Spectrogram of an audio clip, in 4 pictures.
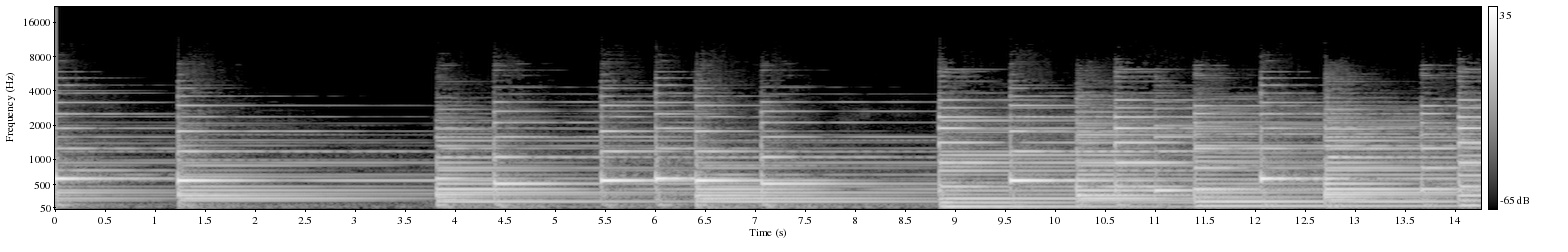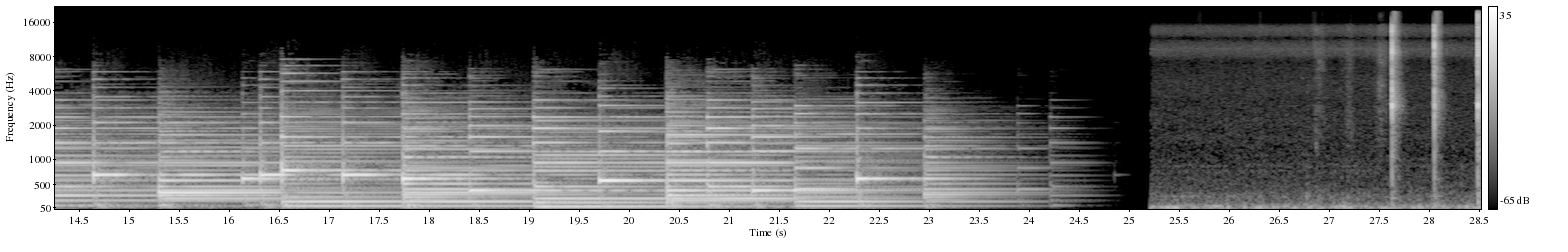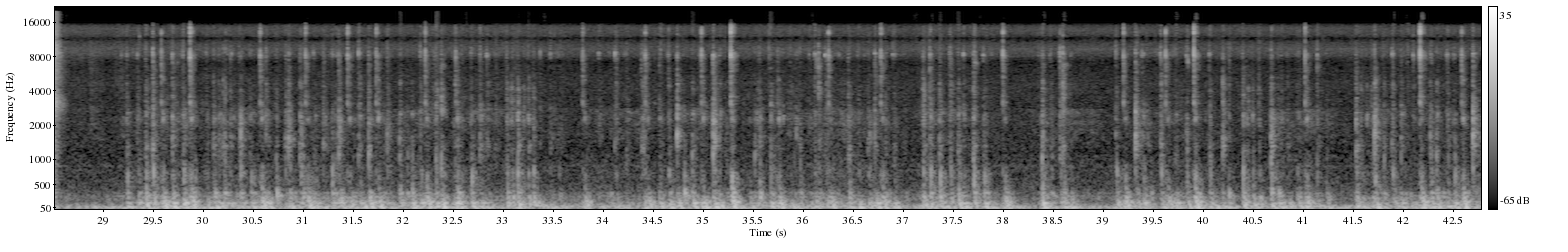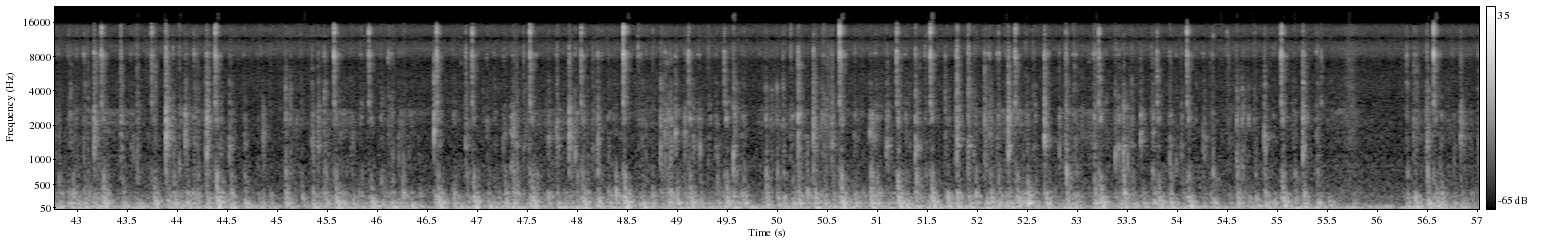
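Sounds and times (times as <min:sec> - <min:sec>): sharp clicks: 0:27.6 - 0:28.6
typing on mechanical keyboard: 0:29.3 - 0:55.6, 0:56.2 - 0:57.0.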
